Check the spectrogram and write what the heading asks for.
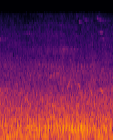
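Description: Steady city street traffic noise, mostly motorbikes running along the road.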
